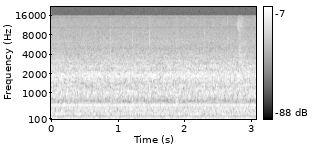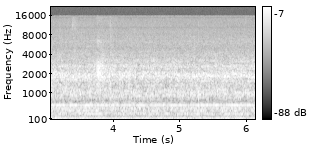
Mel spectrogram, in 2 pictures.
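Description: Ceiling-mounted centrifugal exhaust fan running steadily: a constant airy rush over a low hum, with a thin steady tone above it.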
